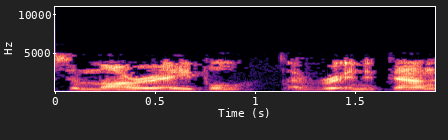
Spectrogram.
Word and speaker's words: Zamario Able: Oh, it's Zamario Able. I've written it down. It's spelled Z-A-M-A-R-I-O-A-B-L-E.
